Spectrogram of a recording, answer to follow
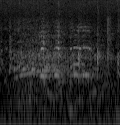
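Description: Faint laughter and murmured reactions from a congregation, several voices overlapping.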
